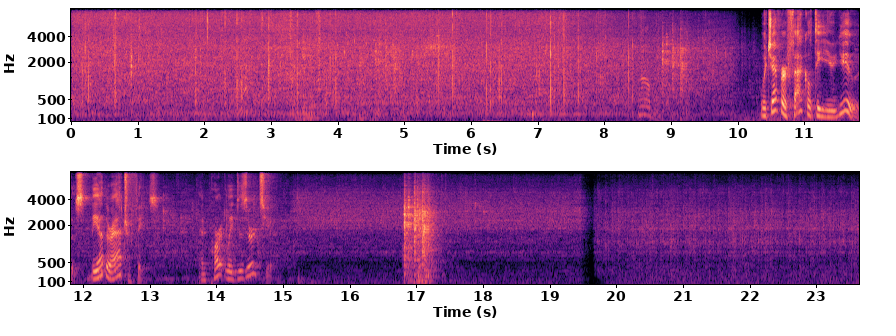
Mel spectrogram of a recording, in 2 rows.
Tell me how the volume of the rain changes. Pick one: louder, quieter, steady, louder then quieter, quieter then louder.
quieter.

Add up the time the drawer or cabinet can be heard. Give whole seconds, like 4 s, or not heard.
2 s.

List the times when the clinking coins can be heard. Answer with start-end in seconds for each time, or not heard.
4.5-5.1, 8.8-9.5, 16.8-17.4.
